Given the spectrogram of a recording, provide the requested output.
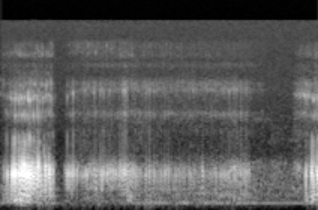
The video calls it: Boston Terrier Gretzky Snoring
